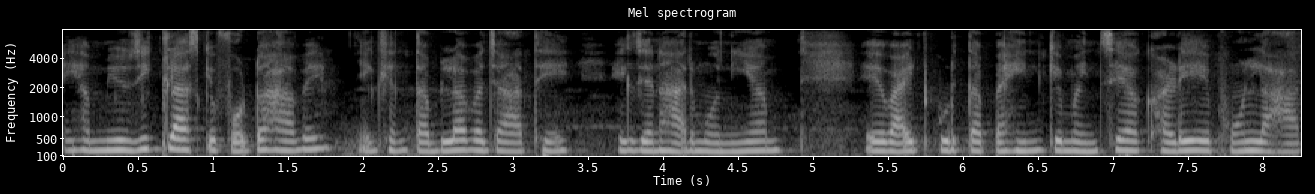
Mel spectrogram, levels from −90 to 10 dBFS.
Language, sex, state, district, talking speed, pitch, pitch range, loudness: Chhattisgarhi, female, Chhattisgarh, Raigarh, 180 wpm, 220 Hz, 210-225 Hz, -29 LUFS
